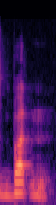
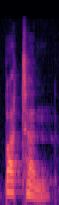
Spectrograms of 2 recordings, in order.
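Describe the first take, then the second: First: The T in the middle is soft, not hit. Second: The T in the middle is hit hard. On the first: The speaker calls it right. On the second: The speaker calls it wrong.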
